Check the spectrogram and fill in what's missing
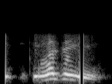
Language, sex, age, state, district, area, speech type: Hindi, male, 60+, Uttar Pradesh, Bhadohi, rural, conversation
